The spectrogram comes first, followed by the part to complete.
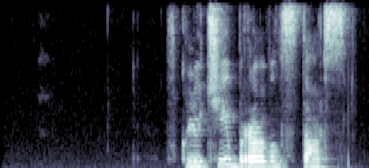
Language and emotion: Russian, neutral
